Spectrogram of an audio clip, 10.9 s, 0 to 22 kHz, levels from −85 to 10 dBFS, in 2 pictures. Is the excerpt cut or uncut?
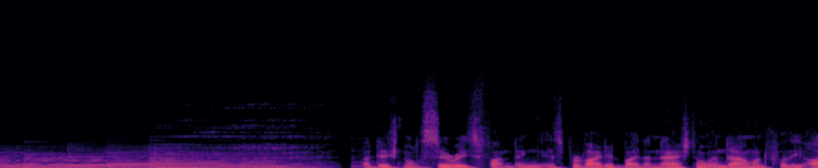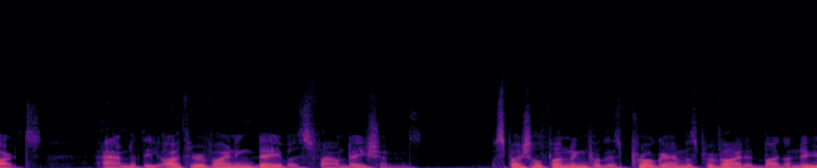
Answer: cut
